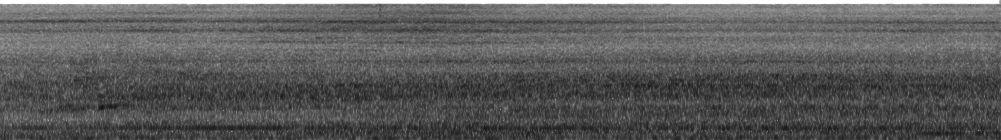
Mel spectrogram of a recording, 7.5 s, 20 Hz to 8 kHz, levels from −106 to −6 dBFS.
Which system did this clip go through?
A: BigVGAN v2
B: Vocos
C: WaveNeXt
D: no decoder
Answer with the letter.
D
